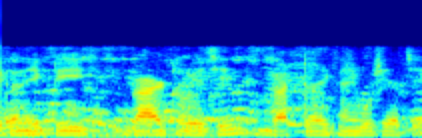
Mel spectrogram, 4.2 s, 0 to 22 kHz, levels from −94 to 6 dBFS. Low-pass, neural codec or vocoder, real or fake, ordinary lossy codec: 5.4 kHz; none; real; Opus, 64 kbps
